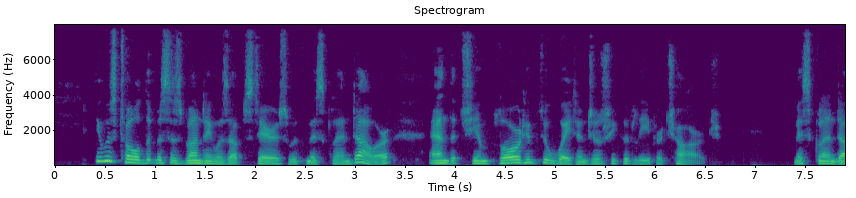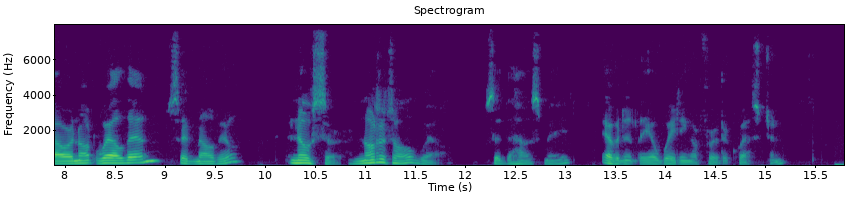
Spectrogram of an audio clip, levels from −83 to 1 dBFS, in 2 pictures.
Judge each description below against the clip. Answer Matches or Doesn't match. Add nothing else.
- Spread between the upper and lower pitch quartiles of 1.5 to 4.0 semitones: Doesn't match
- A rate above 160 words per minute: Matches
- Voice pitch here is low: Matches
